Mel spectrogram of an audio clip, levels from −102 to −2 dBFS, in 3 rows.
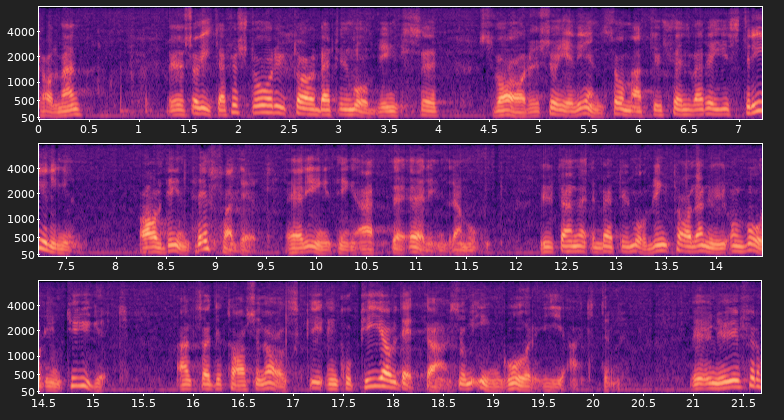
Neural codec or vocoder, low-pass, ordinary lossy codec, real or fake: codec, 16 kHz, 8 kbps, FreqCodec, smaller model; none; none; fake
